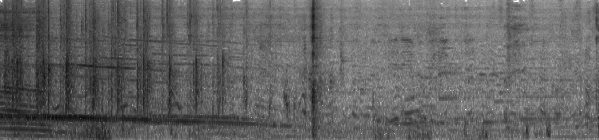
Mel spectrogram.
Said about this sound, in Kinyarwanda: mwongere mutange amashyi n'impundu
